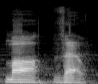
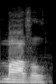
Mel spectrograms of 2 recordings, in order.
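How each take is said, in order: First: The name is said as two separate parts. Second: The name is said as one single word. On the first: The speaker calls it right. "Two words, or hyphenated rather" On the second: The speaker calls it wrong. "not Marvel"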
